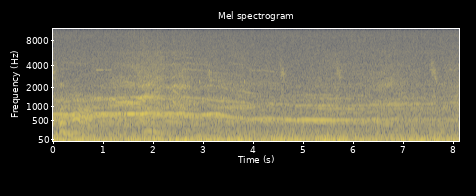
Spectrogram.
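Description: Mini FPV racing quadcopter's motors and propellers whining steadily, the pitch sliding slowly down and then back up as the throttle changes.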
